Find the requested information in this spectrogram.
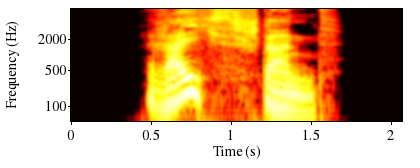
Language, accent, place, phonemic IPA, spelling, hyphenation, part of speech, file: German, Germany, Berlin, /ˈʁaɪ̯çsˌʃtant/, Reichsstand, Reichs‧stand, noun, De-Reichsstand.ogg
- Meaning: imperial estate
